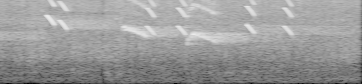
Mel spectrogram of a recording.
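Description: A parrot gives sharp, high, downslurred chirps, some in quick pairs, mixed with a few longer sliding whistles over a steady background hiss.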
